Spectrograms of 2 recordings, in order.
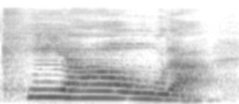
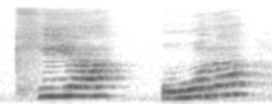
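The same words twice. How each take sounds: First: The a and o run together into one. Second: Every vowel is said as a separate sound. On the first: "they put this ao together" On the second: "it's either kia ora"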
